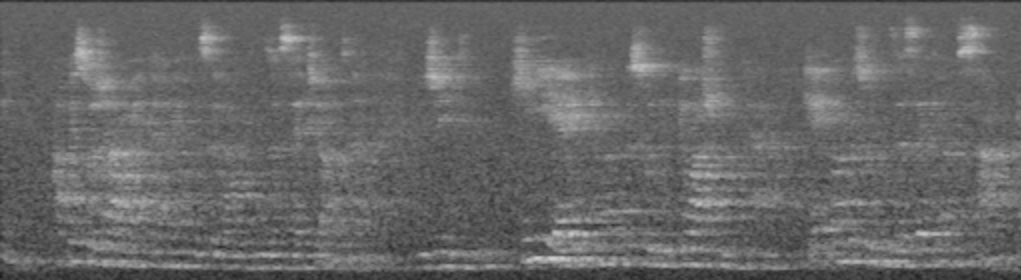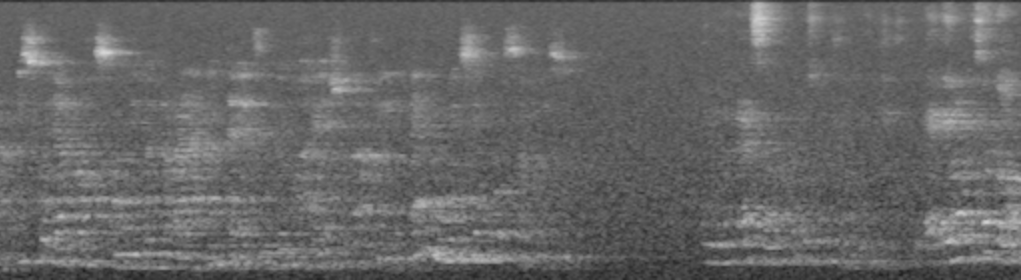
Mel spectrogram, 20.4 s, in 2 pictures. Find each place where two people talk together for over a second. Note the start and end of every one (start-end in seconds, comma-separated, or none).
none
